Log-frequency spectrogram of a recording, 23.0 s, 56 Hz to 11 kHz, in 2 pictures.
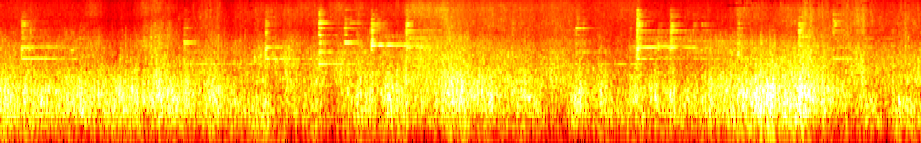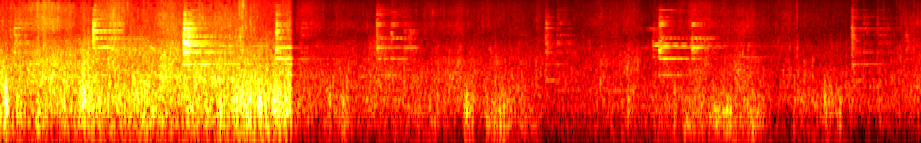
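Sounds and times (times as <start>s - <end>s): wind on microphone: 0.0s - 18.3s, 18.9s - 22.2s
choppy water: 0.0s - 23.0s
gong buoy ringing: 0.2s - 1.2s, 19.7s - 21.0s.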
